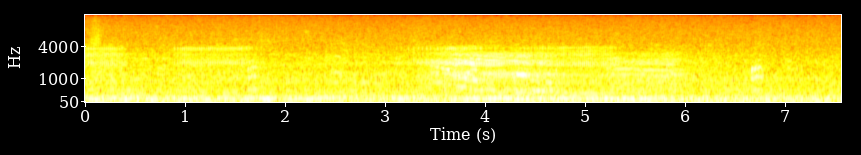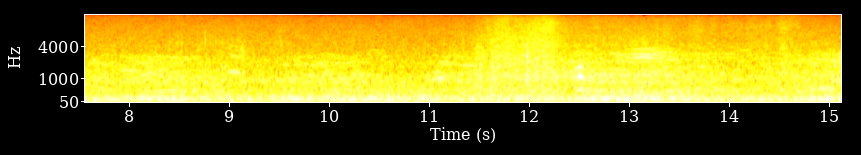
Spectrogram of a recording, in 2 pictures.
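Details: Red deer filmed in October 2014, bolving as the rut approaches. Distant groaning calls with layered harmonics come mid-way, and a brief sharp noise bursts near the end over constant low rumble.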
